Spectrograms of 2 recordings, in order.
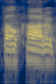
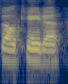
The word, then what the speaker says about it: falcata: to say especially since we've been saying falcotta for the longest time it is technically pronounced falcata this is a purple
